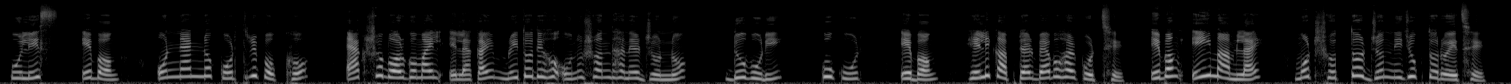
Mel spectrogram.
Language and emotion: Bengali, neutral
